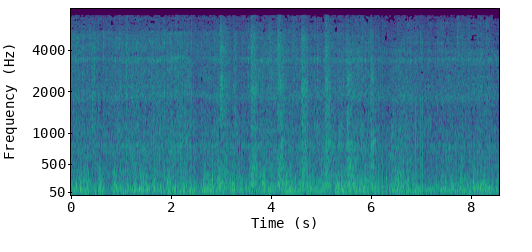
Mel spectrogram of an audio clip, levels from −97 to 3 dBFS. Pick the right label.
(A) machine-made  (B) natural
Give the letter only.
B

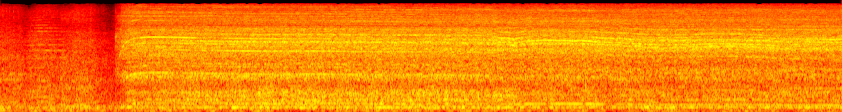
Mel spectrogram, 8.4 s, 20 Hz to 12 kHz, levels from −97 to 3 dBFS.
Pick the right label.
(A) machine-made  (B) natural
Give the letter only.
B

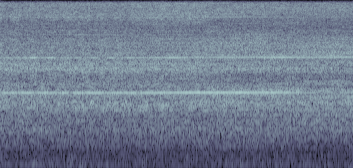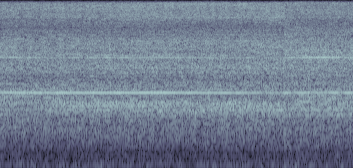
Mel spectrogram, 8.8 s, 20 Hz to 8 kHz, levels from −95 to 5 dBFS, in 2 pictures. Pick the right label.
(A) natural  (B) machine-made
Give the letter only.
A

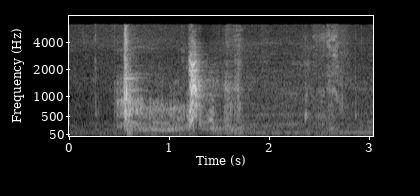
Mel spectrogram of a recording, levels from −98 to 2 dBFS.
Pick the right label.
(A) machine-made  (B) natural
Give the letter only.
B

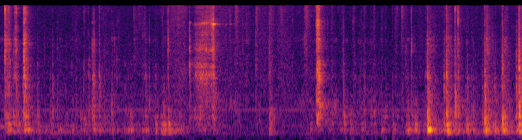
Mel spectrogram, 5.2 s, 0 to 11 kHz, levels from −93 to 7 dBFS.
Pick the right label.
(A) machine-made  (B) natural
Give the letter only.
B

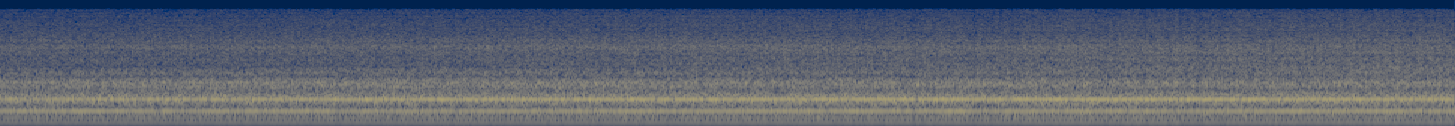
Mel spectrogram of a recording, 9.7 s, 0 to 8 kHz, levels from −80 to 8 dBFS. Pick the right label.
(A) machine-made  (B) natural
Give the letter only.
B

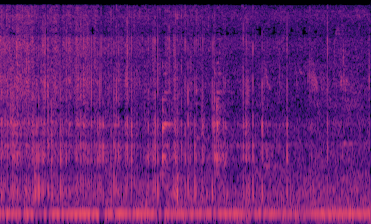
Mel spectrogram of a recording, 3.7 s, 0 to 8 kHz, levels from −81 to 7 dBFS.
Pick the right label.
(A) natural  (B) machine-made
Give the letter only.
A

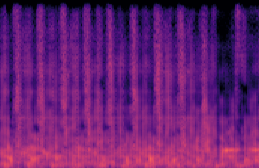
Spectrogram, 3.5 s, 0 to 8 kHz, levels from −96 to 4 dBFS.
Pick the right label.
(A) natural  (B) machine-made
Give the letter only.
B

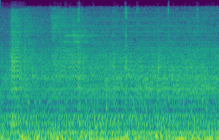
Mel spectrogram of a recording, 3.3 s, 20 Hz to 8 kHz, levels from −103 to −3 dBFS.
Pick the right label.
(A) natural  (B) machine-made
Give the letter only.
B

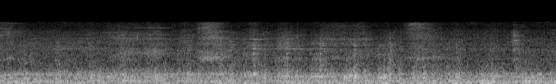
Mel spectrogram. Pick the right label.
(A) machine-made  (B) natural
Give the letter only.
B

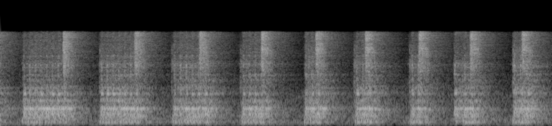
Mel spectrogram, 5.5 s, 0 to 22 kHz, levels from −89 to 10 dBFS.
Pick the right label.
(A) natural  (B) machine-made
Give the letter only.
A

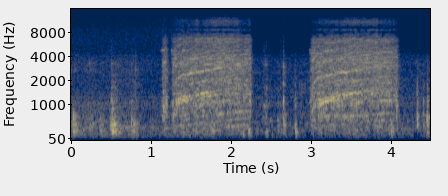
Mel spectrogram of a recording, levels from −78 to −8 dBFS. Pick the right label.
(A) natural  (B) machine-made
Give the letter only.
A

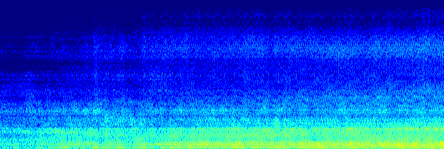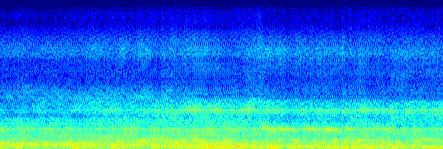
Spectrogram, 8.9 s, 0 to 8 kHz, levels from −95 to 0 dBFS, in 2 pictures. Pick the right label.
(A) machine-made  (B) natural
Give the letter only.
A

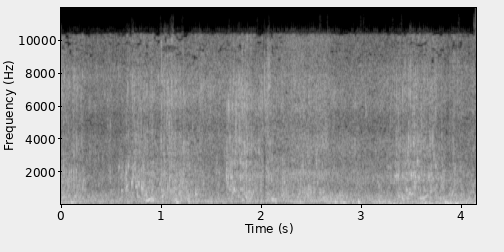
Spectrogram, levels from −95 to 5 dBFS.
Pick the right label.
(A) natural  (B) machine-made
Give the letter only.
A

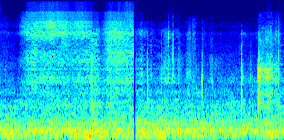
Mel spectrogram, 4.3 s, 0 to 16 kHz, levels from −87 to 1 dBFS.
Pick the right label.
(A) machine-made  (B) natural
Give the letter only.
A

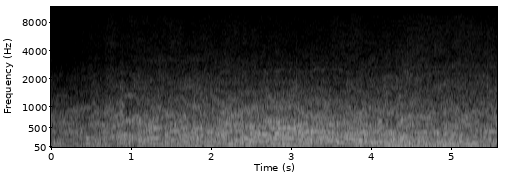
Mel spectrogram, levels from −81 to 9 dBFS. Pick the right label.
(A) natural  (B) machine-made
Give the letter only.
B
